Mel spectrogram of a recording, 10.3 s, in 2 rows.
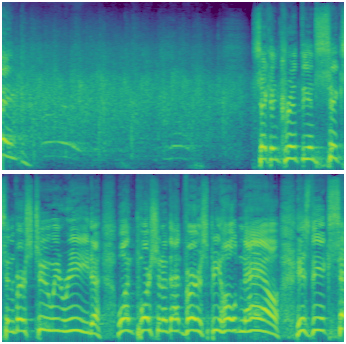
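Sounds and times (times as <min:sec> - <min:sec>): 
audience clapping: 0:00.0 - 0:04.5
speech: 0:03.8 - 0:10.2.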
